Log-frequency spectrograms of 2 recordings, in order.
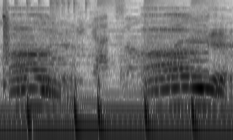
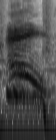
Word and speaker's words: Aang: His Aang is on. Then Zuko, then like Appa's Upa. Listen. His name is Ong, not Aang.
